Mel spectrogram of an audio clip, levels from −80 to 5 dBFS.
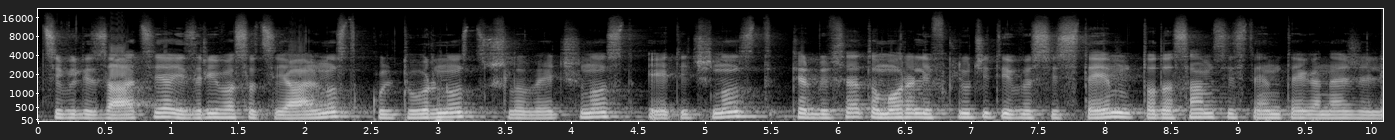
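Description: Hard clipping hits the speech six times: 0.54–1.22 s, 1.87–2.01 s, 2.90–3.17 s, 5.74–5.77 s, 6.28–6.54 s and 7.94–8.47 s. The level runs past what a stage can pass, so the peaks are sliced flat, adding harsh high harmonics. The first stretch is overdriven by about 5 dB and sounds like a gritty fuzz. The later ones exceed the limit by about 1 to 3 dB and come through as brief crackle on loud syllables.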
